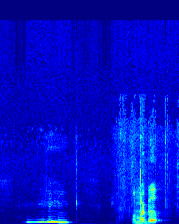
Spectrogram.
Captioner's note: chuckling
